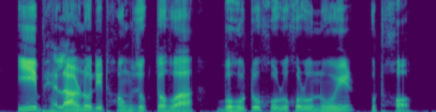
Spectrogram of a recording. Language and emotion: Assamese, neutral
